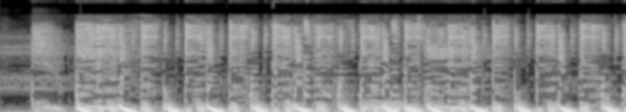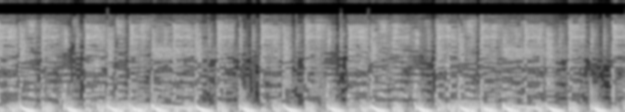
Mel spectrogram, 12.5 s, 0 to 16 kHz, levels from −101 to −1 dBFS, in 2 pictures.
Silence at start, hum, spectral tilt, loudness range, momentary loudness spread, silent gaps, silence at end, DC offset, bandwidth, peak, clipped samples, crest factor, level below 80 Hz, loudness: 0 s; none; -3.5 dB/octave; 0 LU; 3 LU; none; 0 s; 2%; 16 kHz; 0 dBFS; under 0.1%; 14 dB; -18 dBFS; -15 LUFS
